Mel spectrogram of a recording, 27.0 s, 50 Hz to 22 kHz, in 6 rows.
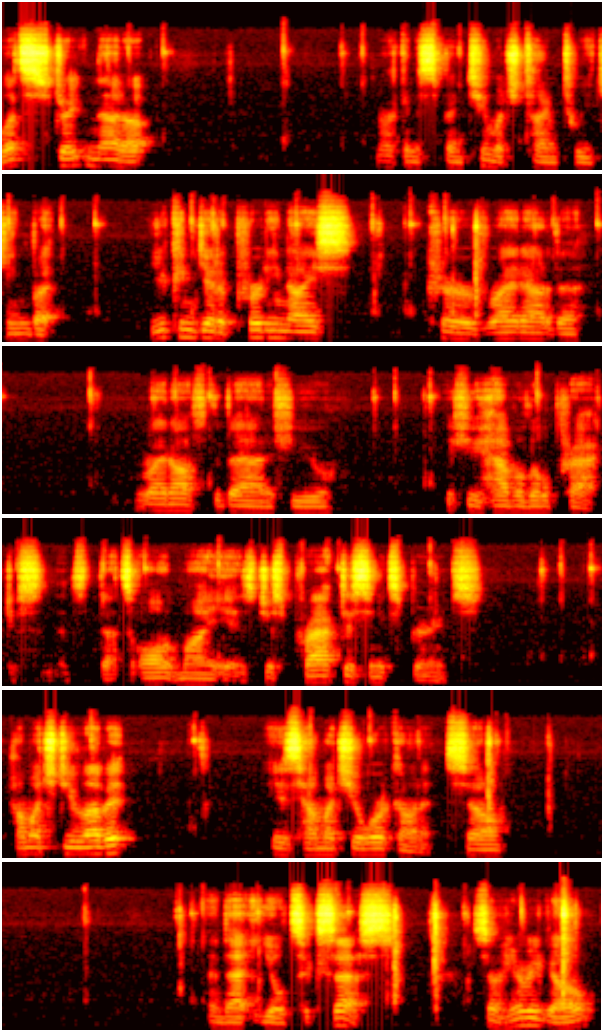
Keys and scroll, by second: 25.8 space.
